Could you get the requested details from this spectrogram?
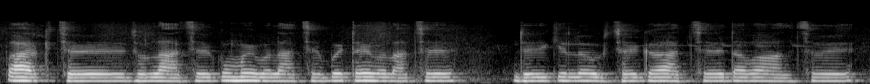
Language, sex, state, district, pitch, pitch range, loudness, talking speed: Maithili, male, Bihar, Madhepura, 165 Hz, 160-170 Hz, -15 LUFS, 115 wpm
